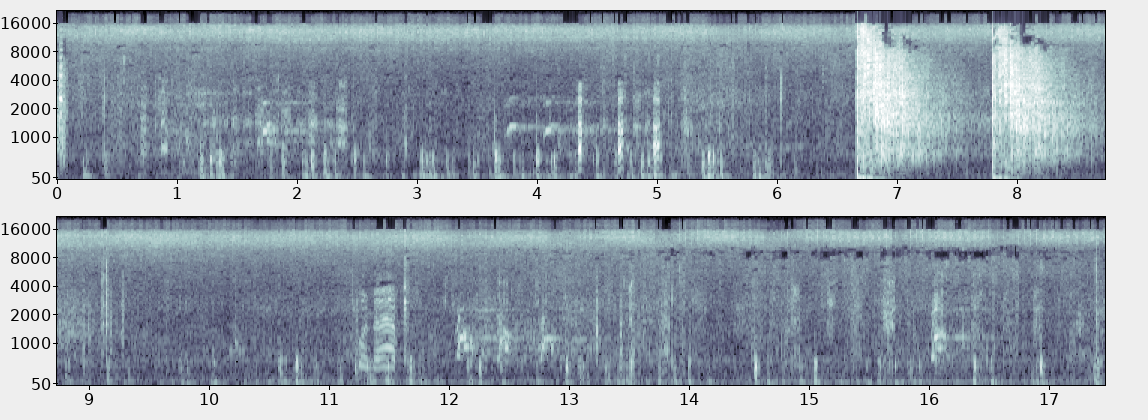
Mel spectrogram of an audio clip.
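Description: Two sharp gunshots fired in quick succession during dog retrieve training with doves, loud and close, standing out over an outdoor background of dog whimpers and movement.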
